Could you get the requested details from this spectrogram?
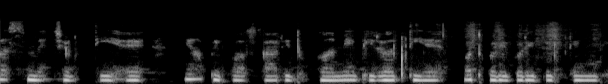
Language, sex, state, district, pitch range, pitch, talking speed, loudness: Hindi, female, Bihar, Supaul, 195-205 Hz, 200 Hz, 175 wpm, -23 LUFS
